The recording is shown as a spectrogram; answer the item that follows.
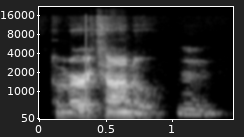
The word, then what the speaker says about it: Americano: So how can you say Americano? Americano. Americano. 약간 카에 조금 강세를 주시면 알아들을 수도 있어요.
